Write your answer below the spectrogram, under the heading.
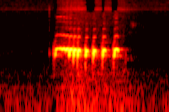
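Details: Zebra dove of local wild stock, a call meant for luring birds: one short rolling coo, a held note then a quick run of pulsed beats, clean and quiet background.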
